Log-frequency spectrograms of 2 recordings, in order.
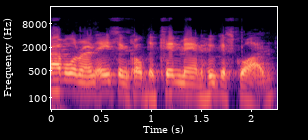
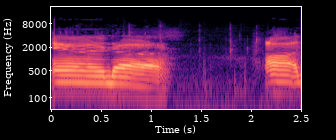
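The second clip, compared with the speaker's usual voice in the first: ordinary talk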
